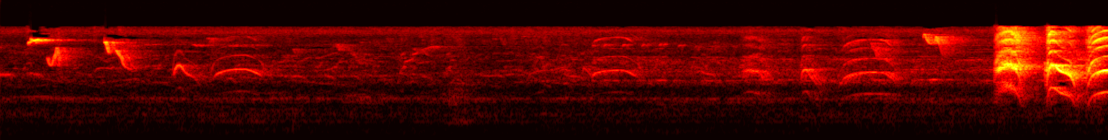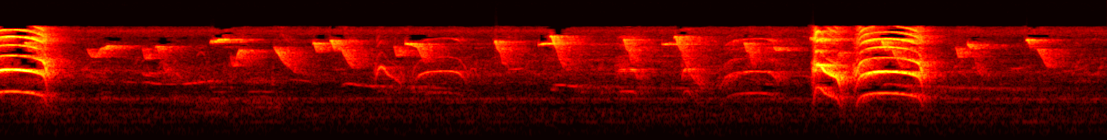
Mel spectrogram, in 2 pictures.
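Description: Great kiskadee giving loud, harsh, arched calls in bursts near five and ten seconds, over a busy background of high chirps and twitters from other small birds.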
